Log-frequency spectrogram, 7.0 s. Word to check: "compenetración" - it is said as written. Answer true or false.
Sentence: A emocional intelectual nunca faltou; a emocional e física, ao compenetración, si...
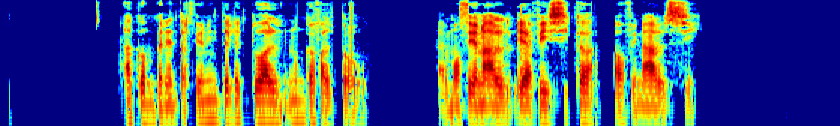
false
